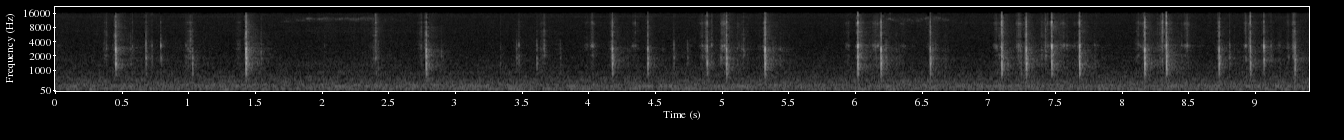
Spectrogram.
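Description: A backlit plastic mechanical keyboard is held upright while fingertips tap its plastic keycaps in an uneven rhythm. About 28 sharp, bright clicks stand apart over a faint steady hiss, each dying away almost instantly.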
